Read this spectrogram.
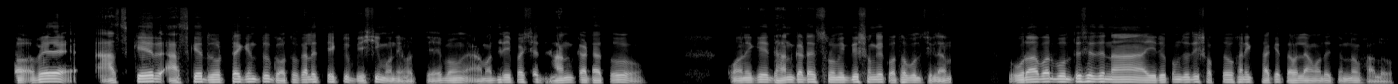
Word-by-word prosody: তবে 110 +6 +2 0.6
আজকের 135 +9 +2 0.2
আজকের 130 +8 0
রোদটা 110 +3 +2
কিন্তু 130 0 0
গতকালের 110 +5 0
চেয়ে - - 0
একটু 105 - -4
বেশি 85 +8 -1
মনে 85 -1 -1
হচ্ছে 75 0 -8
এবং 95 +1 0 0.2
আমাদের 90 +6 -2
এপাশে 110 +1 -3
ধান 95 +2 +1
কাটা 100 -2 +1
তো। 100 - -2 1.2
অনেকে 100 +4 +1
ধান 95 +3 +2
কাটায় 115 0 +2
শ্রমিকদের 110 +1 +2
সঙ্গে 115 +1 +2
কথা 100 +2 +1
বলছিলাম। 85 -5 -1 0.7
ওরা 110 +2 +4
আবার 130 +1 +2
বলতেছে 130 +2 +3
যে, 130 - +4
না 115 - +2 0.3
এরকম 110 +3 0
যদি 115 +1 +1
সপ্তাহখানেক 110 0 -2
থাকে 95 +5 -1
তাহলে 95 0 +1
আমাদের 85 0 -3
জন্য 85 +2 -2
ভালো। 65 +1 -7
105 Hz, 160 wpm, -22 LUFS, 95-115 Hz, 1.2 s, ওরা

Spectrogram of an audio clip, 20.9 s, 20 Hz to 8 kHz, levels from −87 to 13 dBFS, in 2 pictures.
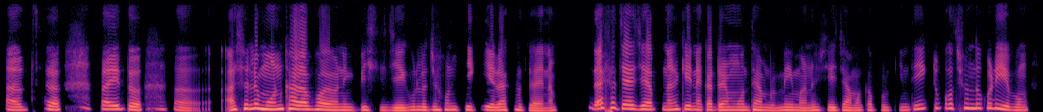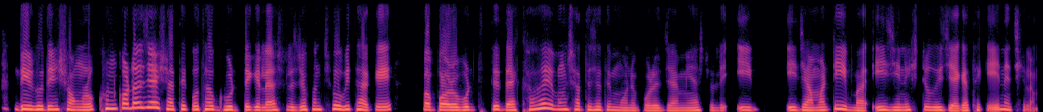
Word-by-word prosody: আচ্ছা 220 +6 -4 0.5
তাই 250 -1 +3
তো। 230 - +2 0.4
আ - - -4 0.5
আসলে 290 +5 +4
মন 250 0 +5
খারাপ 255 -3 +5
হয় 220 -3 +4
অনেক 195 0 -1
বেশি 200 -2 -4
যে 175 - -1
এগুলো 205 +3 0
যখন 215 +1 0
টিকিয়ে 215 -1 -1
রাখা 210 0 -2
যায় 160 -1 +1
না। - - -3 0.4
দেখা 355 +1 +3
যায় 280 -1 +4
যে - - +4
আপনার 230 -2 -2
কেনাকাটার 215 -4 0
মধ্যে 205 +1 0
আমরা 185 -2 -3
মেয়েমানুষ 190 -1 0
এই - - +1
জামাকাপড় 185 +1 -3
কিনতে 195 +5 -7
একটু 330 +1 -9
পছন্দ 315 +1 +1
করি 320 -2 +2
এবং 195 -1 -3 0.4
দীর্ঘদিন 235 -1 +4
সংরক্ষণ 220 +7 +1
করা 345 +2 +3
যায় 375 -1 +4
সাথে 245 +1 +2
কোথাও 240 +1 +3
ঘুরতে 220 -2 +2
গেলে 195 -2 +1
আসলে 210 -2 -4
যখন 230 +1 +2
ছবি 250 -3 +3
থাকে 205 -1 0 0.4
তা 220 - +2
পরবর্তীতে 205 +2 +1
দেখা 200 +3 -2
হয় 320 - +4
এবং 240 -1 -1
সাথে, 225 -2 -1
সাথে 215 -1 0
মনে 175 0 -3
পড়ে 170 -1 0
যে 170 - -4
আমি 170 0 -3
আসলে 175 -1 -9 0.2
এই, 195 - -1 0.4
এই 200 - +3
জামাটি 195 +8 0 0.2
বা 170 - +1 0.2
এই 210 - +4
জিনিসটা 200 +2 -2
ওই 190 - +3
জায়গা 170 +1 +2
থেকে 195 - -5
এনেছিলাম। 215 -6 -2
210 Hz, 190 wpm, -19 LUFS, 195-245 Hz, 0.5 s, মন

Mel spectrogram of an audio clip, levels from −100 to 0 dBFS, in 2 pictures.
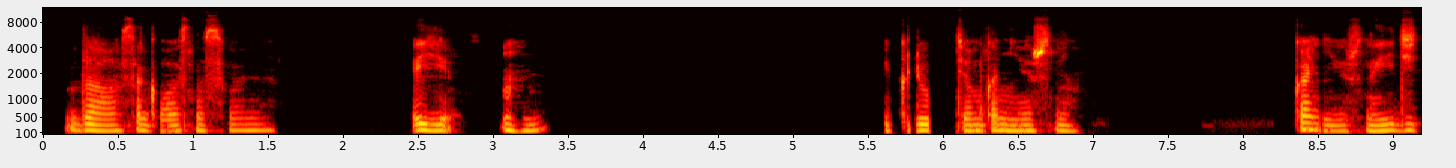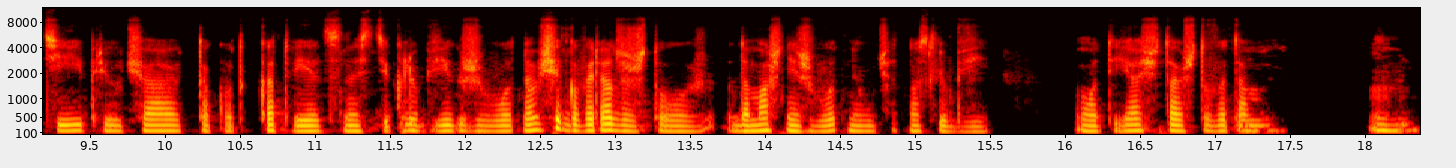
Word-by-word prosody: Да, 155 -2 +1
согласна 150 0 -4
с 150 - -3
вами. 160 0 -7 0.9
И 160 -1 +4
е - - -9 0.3
Мгм. 155 +1 -3 2.2
И 160 - -7
к 145 - -7
людям, 155 -1 -1
конечно. 150 -1 +5 1.4
Конечно, 150 -4 -1
и 155 - +1
детей 155 -1 +2
приучают 150 0 0
так - - -5
вот - - -5
к - - -6
ответственности, 140 -1 +1
к - - -9
любви 150 -1 0
к 150 - -4
животным. 145 +2 0
Вообще 165 - +6
говорят 155 +1 +5
же, 145 -1 +1
что 140 0 -1
ж 135 - -10
домашние 150 0 +2
животные 145 +1 -1
учат 140 +3 -7
нас 145 -2 -2
любви. 130 -1 -6 0.6
Вот 140 -2 -1
я 155 +1 +1
считаю, 150 0 +3
что 145 +1 -2
в 145 - -5
этом 145 0 -1 0.7
Мгм. 155 0 -3
150 Hz, 130 wpm, -36 LUFS, 145-155 Hz, 2.2 s, Вообще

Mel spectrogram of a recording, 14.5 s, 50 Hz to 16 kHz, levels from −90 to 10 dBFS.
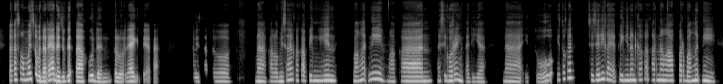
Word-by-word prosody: Karena 215 +3 0
siomay 250 +2 +2
sebenarnya 215 -3 +5
ada 195 - +9
juga 195 +4 +5
tahu 185 +4 +4
dan 165 0 -1
telurnya 180 +2 +3
gitu - - -28
ya, - - -9
Kak. - - -10 0.7
Nah, - - -19
bisa 175 0 -11
tuh. 180 0 -6 0.6
Nah, 185 -1 +1
kalau 185 -1 -7
misalnya 230 +6 -1
Kakak 215 -1 -5
pingin 210 0 +3 0.3
banget 210 +3 -3
nih 265 -2 +1
makan 190 +1 0
nasi 200 +1 -10
goreng 210 0 +1
tadi 165 -1 -10
ya. 160 - -8 0.4
Nah, 175 -3 -3
itu, 165 +4 -6
itu 255 +3 -8
kan 320 0 +2 0.3
bisa 225 - -7
jadi 235 +4 +3
kayak 235 -8 -3
keinginan 225 0 +1
Kakak 240 +1 -10
karena 230 0 0
lapar 220 0 -2
banget 215 +4 +2
nih. 190 -4 +2
205 Hz, 160 wpm, -19 LUFS, 185-225 Hz, 0.7 s, ada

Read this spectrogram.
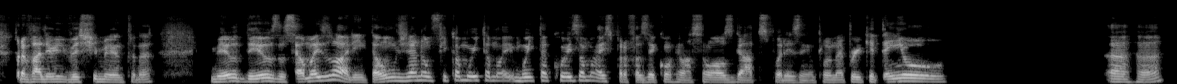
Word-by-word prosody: para - - +5
valer 120 0 +4
o - - +2
investimento, 115 -2 0
né, 115 +2 -5 0.6
meu 130 +6 +4
Deus 140 +2 +3
do 120 - -2
céu. 130 +3 +3
Mas 160 +4 +4
Lori, 195 - +3
então 110 +10 +1
já 175 +3 +1
não 185 -1 -1
fica 185 +2 -4
muita 190 0 -1
mai 175 0 -5
muita 170 +2 -1
coisa 180 +1 -1
mais 145 -6 -3
para - - -4
fazer, 110 +1 -2
com 120 - -4
relação 110 0 -6
aos 105 -1 0
gatos, - - -3
por - - -4
exemplo, 95 +1 -6
não 105 +1 -4
é, - - -6
porque 115 -3 0
tem 135 +4 +1
o 140 -4 +3 1.6
Aham. 120 - -2
125 Hz, 175 wpm, -23 LUFS, 110-165 Hz, 1.6 s, para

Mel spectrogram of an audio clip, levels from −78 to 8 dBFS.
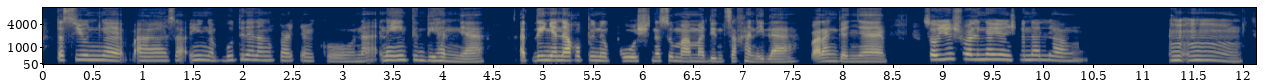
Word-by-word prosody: Tapos 260 -1 +3
'yon 275 -1 0
nga, 245 -4 +1 0.2
ah, 230 0 -1
sa - - -4
'yon 265 -2 -4
nga, 230 - -7
buti 250 +5 -9
na 270 -2 -2
lang 250 -1 -5
ang - - -53
partner 225 -1 -7
ko 180 0 -11
na 190 +1 -5
naiintindihan 250 -4 -1
niya 165 0 -1 0.3
at - - +1
'di 255 +3 +6
niya 250 - +9
na 235 -1 +7
ako 245 - -4
pinu-push 220 -3 -1
na 215 - -3
sumama 190 -4 +1
din 175 -1 -3
sa 185 0 0
kanila, 160 -2 -1 0.2
parang 200 +1 +4
ganyan. 175 -1 +2 0.4
So, 275 0 +5
usually 300 -1 +4
ngayon 290 -2 +3
siya 270 0 -6
na 270 0 -2
lang. 240 0 -7 0.8
Mm, 250 -7 -3
235 Hz, 180 wpm, -22 LUFS, 195-260 Hz, 0.8 s, niya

